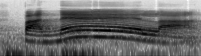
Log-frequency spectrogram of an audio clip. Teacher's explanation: Então, o né é a sílaba forte.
